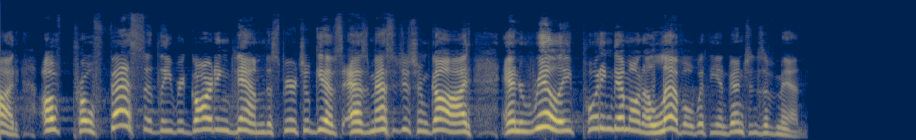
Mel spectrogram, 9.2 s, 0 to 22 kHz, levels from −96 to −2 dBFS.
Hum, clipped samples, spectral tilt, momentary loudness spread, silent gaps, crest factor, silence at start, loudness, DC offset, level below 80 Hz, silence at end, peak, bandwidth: none; under 0.1%; -4 dB/octave; 14 LU; none; 16 dB; 0 s; -25 LUFS; under 0.1%; -88 dBFS; 1.2 s; -10 dBFS; 13.5 kHz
